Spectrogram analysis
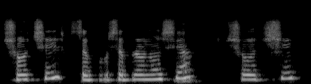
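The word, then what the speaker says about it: Xóchitl: Xochitl se pronuncia, Xochitl, ¿ok?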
